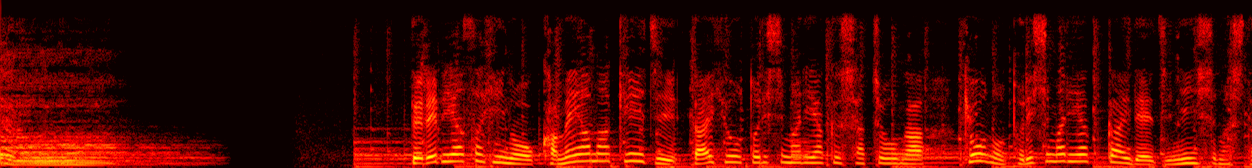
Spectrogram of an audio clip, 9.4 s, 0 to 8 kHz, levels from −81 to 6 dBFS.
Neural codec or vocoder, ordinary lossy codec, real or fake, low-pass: vocoder, 44.1 kHz, 80 mel bands, Vocos; none; fake; 7.2 kHz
